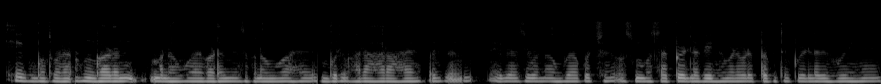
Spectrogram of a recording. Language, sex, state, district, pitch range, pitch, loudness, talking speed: Hindi, male, Jharkhand, Sahebganj, 140-145 Hz, 145 Hz, -35 LUFS, 245 wpm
